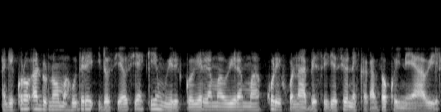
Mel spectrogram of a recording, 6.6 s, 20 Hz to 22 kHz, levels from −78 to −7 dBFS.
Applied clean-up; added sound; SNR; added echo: none; none; none; reverberation time 0.7 s.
